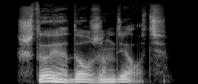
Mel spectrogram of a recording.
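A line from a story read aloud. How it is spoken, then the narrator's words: Hoarse old man asking. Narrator (Russian): Старик хрипло вздохнул и спросил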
